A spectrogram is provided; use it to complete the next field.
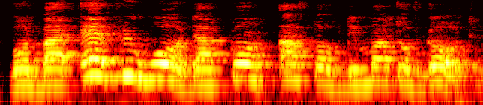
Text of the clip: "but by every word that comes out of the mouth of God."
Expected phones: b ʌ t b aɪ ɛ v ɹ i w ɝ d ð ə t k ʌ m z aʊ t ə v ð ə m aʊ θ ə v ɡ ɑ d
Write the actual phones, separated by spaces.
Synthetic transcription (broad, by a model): b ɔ t b aɪ ɛ v ɹ i w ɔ d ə t k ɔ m aʊ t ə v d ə m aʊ t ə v ɡ ɑ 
